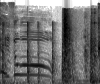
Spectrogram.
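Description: A voice calls out briefly, then two loud, heavy thuds follow, as a door is shoved shut, sealed and blocked, the second hit about half a second after the first.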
